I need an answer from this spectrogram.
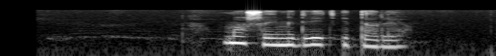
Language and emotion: Russian, neutral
